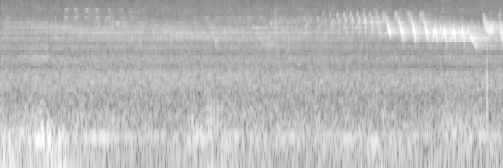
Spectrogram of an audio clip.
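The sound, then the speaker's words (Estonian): Birdsong rises over a quiet outdoor hush, starting as faint high chirps and ending in a brighter, rapid trill of repeated notes from a bird. “no selge, linnulaulust edasi siis”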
